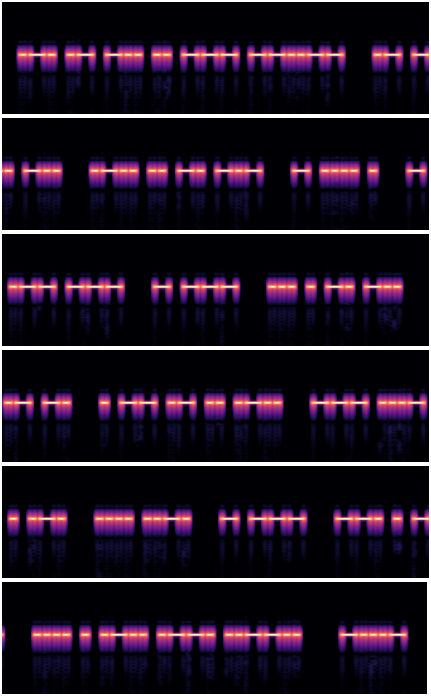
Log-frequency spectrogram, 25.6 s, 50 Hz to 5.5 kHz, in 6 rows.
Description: Morse code, heard as a keyed tone, about 25 wpm, 600 Hz. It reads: RADIO, AND LINK THE TWO TO SEND AN EMAIL OVER HF TO GET HELP? <BT>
